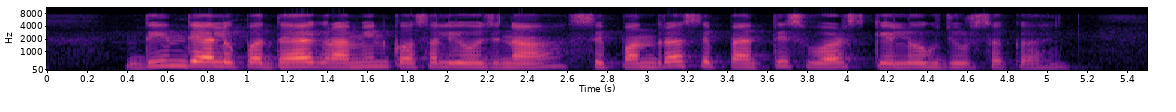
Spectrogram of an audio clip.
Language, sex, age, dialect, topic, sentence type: Magahi, female, 56-60, Western, banking, statement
